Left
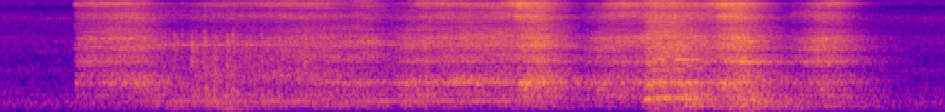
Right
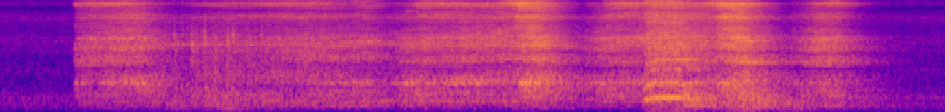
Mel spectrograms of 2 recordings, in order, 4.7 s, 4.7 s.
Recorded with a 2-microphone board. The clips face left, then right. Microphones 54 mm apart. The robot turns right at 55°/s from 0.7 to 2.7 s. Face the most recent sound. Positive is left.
turn(degrees=-25)  # may be behind; listen again after turning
